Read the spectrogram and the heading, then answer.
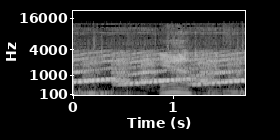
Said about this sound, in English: the Joe Murray alarm is going off. Joe Murray has actually gotten up and he's left the studio, as a matter of fact.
